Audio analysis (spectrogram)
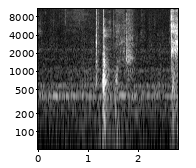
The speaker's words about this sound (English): Julian shut the cabin door tightly to keep it safe from burglars and bears.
